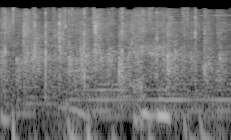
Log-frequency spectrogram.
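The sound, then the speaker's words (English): A steady burst of extended applause in the Hollywood Life studio, many hands clapping in a dense, continuous patter at moderate loudness, with faint voices mixed underneath. “There is, and lots of extended applause.”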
